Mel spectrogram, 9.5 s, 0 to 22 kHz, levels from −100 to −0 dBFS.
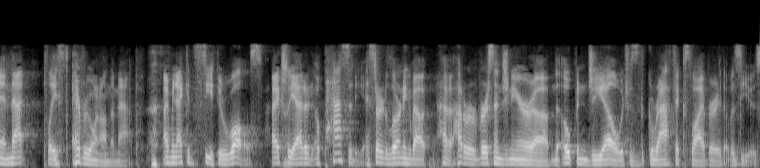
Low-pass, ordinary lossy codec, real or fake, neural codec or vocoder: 7.2 kHz; MP3, 48 kbps; real; none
